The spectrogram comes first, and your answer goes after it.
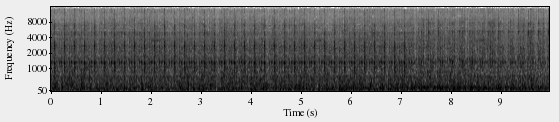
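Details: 12-M FE engine at steady idle with a regular, hard tapping knock two or three times a second, even over the engine hum; engine knocking, cause not yet pinned down.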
